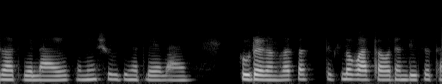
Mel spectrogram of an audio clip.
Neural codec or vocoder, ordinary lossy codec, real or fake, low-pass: codec, 16 kHz, about 1 kbps, DyCAST, with the encoder's durations; MP3, 32 kbps; fake; 5.4 kHz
